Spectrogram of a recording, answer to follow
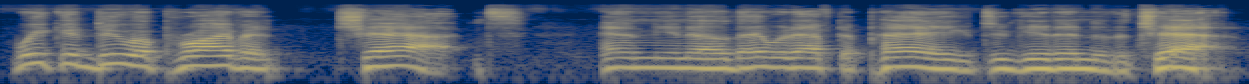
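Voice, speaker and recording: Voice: medium pitch, unhurried. A podcast co-host joking around and plugging the show in casual chat.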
